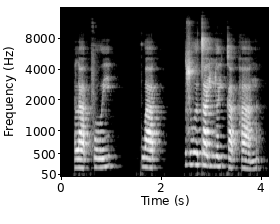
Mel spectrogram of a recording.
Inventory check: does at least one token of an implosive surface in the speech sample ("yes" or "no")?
no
